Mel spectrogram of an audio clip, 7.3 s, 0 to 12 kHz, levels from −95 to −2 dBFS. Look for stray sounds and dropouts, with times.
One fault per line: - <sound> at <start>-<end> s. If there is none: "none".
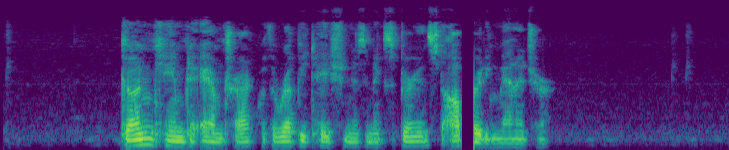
- dropout at 4.6-4.7 s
